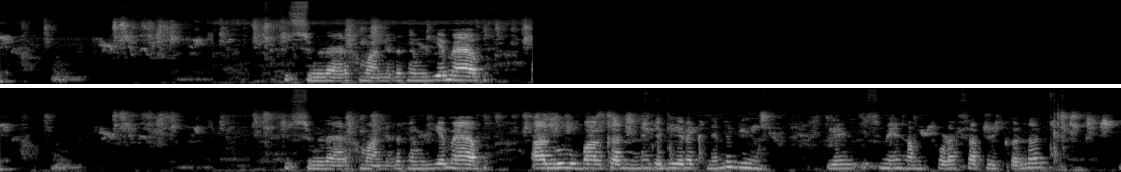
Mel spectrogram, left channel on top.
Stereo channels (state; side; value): drops out; left; at 5.4 s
